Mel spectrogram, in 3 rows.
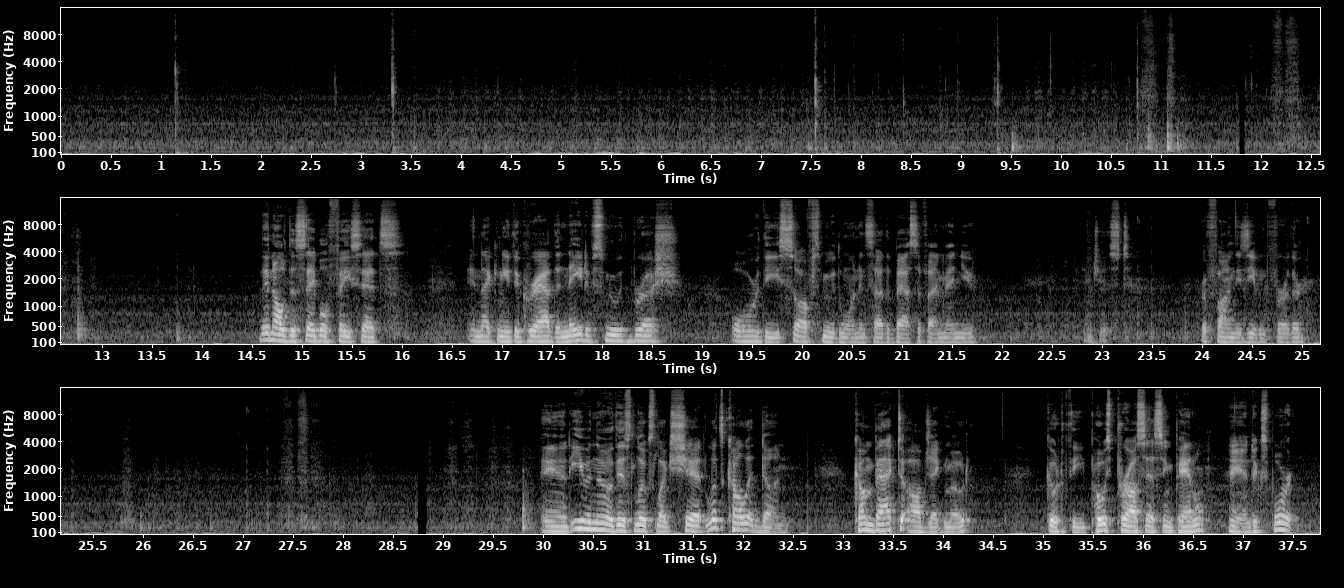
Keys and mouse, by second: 3.5 ctrl+click, 8.7 middle click, 13.8 click, 16.9 click, 23.3-28.8 middle drag, 33.5 click, 35.7 click.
